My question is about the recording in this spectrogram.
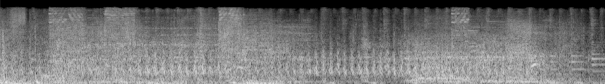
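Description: Film fight-scene soundtrack: a loud, rapid crackling rattle of impact effects mixed with dramatic score music, with the music coming through more clearly near the end.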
